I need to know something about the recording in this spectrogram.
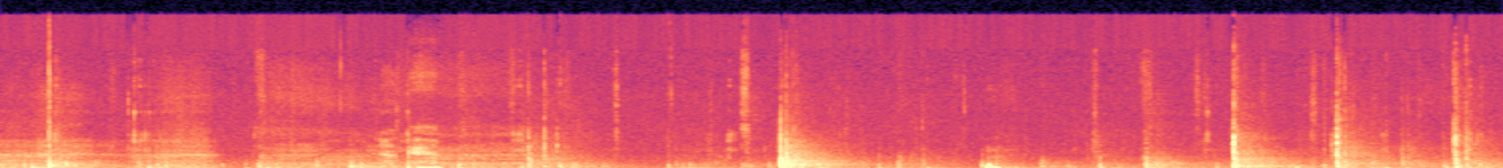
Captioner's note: footsteps in the background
